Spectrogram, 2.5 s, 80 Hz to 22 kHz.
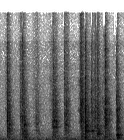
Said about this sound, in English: I'm going to shuffle 3 times.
